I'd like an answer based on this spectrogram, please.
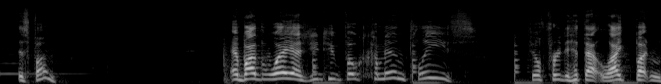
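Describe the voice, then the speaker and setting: With an American accent, a woman talks at a moderate pace. Music plays in the background. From Texas. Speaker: game streamer. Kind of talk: live game commentary with chat. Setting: live stream. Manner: halting, many fillers and repetitions.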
